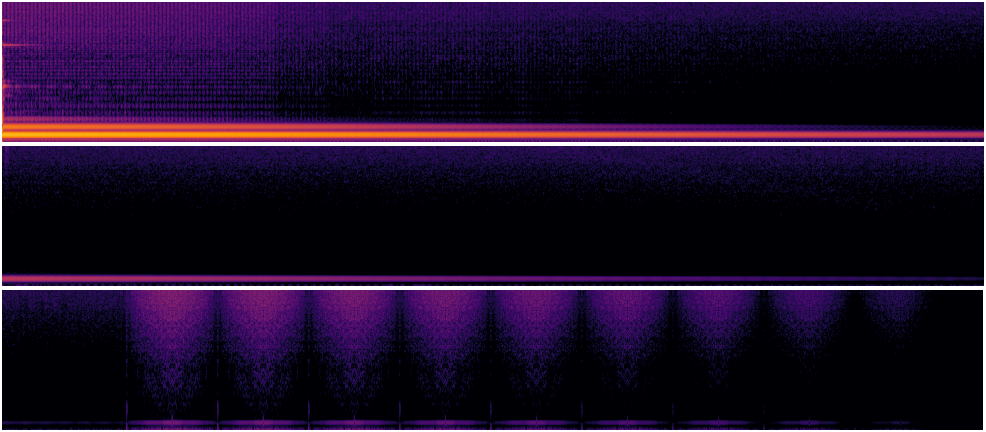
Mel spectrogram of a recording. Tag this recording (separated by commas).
Music, Piano, Musical instrument, Keyboard (musical)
